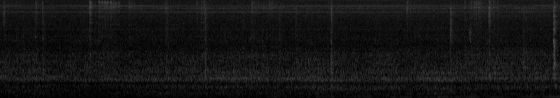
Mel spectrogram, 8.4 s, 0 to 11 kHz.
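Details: Bachmann Evening Star model loco with Loksound V5 decoder and double speaker, running at speed step 10, below the trouble range: faint even light ticking, no surging or stutter; owner suspects the motor causes mid-range stutter and surging.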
